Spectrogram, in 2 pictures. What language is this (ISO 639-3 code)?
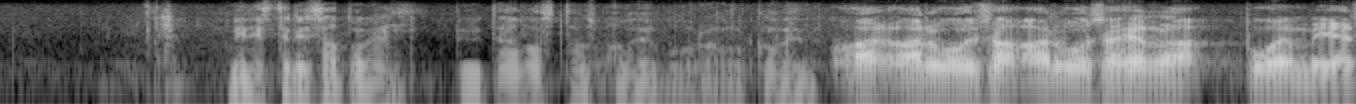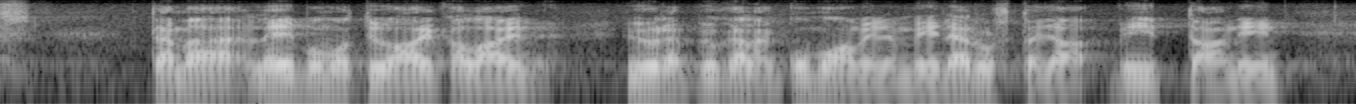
fin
